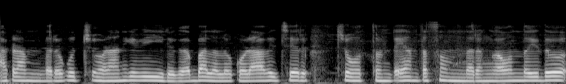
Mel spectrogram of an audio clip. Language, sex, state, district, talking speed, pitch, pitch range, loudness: Telugu, female, Andhra Pradesh, Chittoor, 115 wpm, 175 Hz, 165-180 Hz, -15 LUFS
